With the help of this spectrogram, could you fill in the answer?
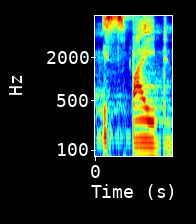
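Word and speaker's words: spite: जैसे य से हो गया आधा श और पी से प तो यह हो गया इस्पा। आई टी ई को हमने बताया आई। तो इसको मिला के बनेगा स्पाइट।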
